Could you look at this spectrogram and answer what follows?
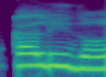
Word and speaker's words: cálido: A ver, la primera palabra cálido es aguda, grave o esdrújula, muchachos. Esdrújula, Ah, Esdrújula. ¿Por qué es esdrújula? porque está en la penúltima. Porque está en la Antepen, antepenúltima. antepenúltima sílaba.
